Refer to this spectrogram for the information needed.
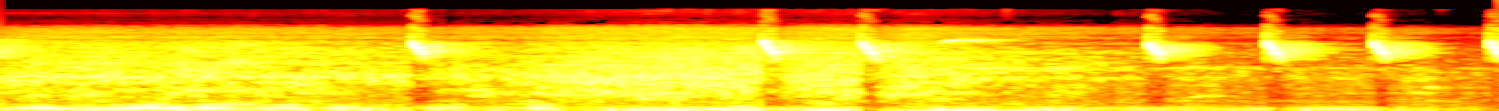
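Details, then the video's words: Ashy Tailorbird in full song gives sharp, high, downslurred chip notes, singly or in quick pairs, about every second, over a low steady hum. "Masteran burung kurincang tembakan rapat"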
